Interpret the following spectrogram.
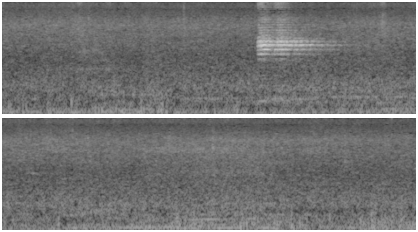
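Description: Low, steady road-traffic rumble, with one short, high toot about two and a half seconds in.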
